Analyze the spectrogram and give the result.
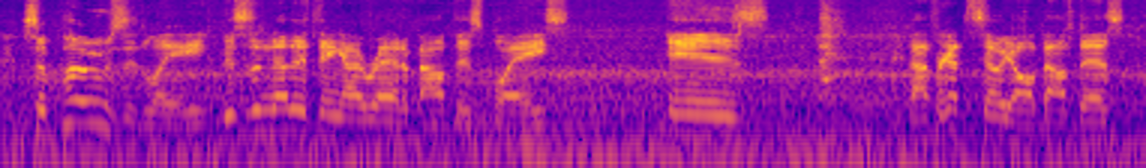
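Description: Someone talks at a moderate pace while noticeable background noise carries on. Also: man, dry sound with no echo. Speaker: truck driver vlogger. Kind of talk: casual vlog chat. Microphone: phone near.

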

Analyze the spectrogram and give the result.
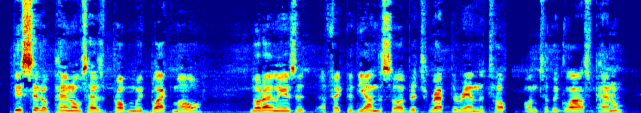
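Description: A man speaks at a fast pace with a medium pitch. His intonation is fairly even.

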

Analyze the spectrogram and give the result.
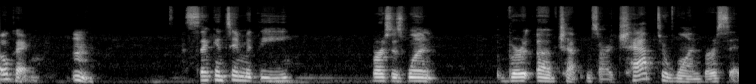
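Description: A woman with fairly low pitch, lively intonation and an animated tone, at a fairly slow pace with long, frequent pauses. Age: 40s. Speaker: bible study host. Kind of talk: live-streamed bible study. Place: home room. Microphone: webcam.

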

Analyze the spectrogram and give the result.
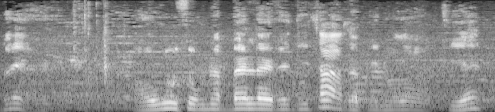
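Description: A man's voice comes through dry with no echo, over noticeable background noise. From Italy. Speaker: voice actor, Italian dubbing. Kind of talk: interview answer. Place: hall.

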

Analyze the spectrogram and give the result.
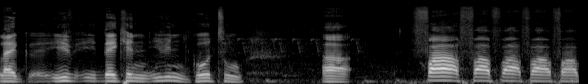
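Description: A man with a Botswana accent and a fairly high pitch speaks very slowly with fairly even intonation and long, frequent pauses, in a dry sound with no echo. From Botswana, Bobonong. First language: Setswana. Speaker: author and creative writer; podcast guest. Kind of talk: casual chat. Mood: relaxed, laughing at times. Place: garden. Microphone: studio mic.

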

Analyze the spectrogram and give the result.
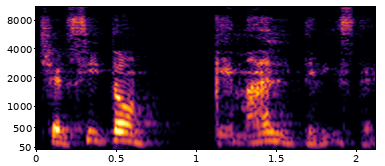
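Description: A man with a Mexican accent sounds somewhat breathy and animated against a quiet background. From Mexico. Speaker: social media influencer. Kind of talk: video commentary. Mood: indignant, reproachful. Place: home room. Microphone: phone near.

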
